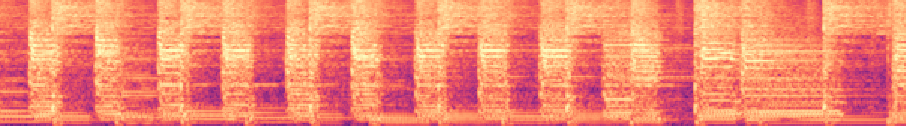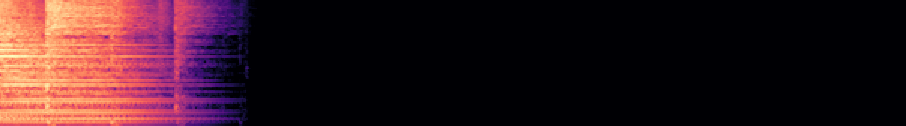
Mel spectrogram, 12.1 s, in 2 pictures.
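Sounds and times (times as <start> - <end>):
rhythm guitar: 0.0 - 7.5.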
